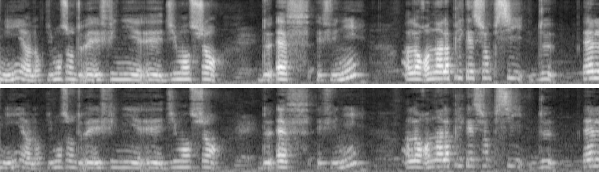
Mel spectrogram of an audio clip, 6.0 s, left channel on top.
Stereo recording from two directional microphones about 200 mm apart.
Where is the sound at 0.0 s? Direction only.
35° left (ahead or behind).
